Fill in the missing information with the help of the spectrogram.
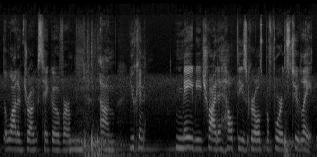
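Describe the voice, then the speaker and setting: A middle-aged woman guests on a radio talk show in the studio, speaking candidly with plenty of fillers and self-corrections. Her medium-pitched voice is steady and a little slow, and the recording is very noisy.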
